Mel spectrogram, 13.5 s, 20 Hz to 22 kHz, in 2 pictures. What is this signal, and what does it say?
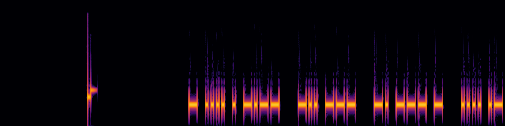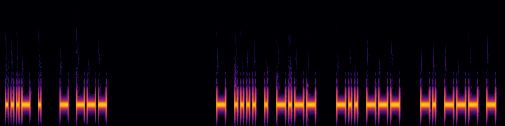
Morse code, heard as a keyed tone, about 29 wpm, 700 Hz. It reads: THEY DO NOT HAVE TO THEY DO NOT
